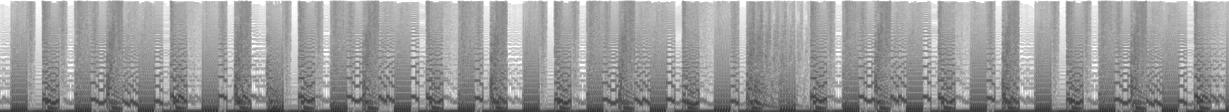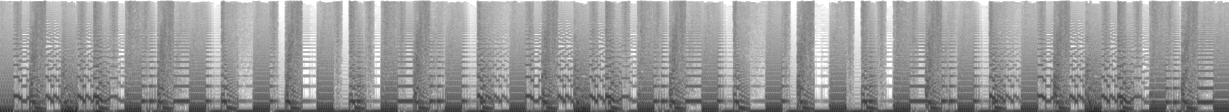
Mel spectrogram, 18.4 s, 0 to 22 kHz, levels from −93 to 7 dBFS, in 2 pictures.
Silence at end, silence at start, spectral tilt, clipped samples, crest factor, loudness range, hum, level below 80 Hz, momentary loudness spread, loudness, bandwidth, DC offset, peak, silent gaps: 0 s; 0 s; -5 dB/octave; under 0.1%; 12 dB; 1 LU; none; -26 dBFS; 2 LU; -23 LUFS; over 20 kHz; 2%; -8 dBFS; none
